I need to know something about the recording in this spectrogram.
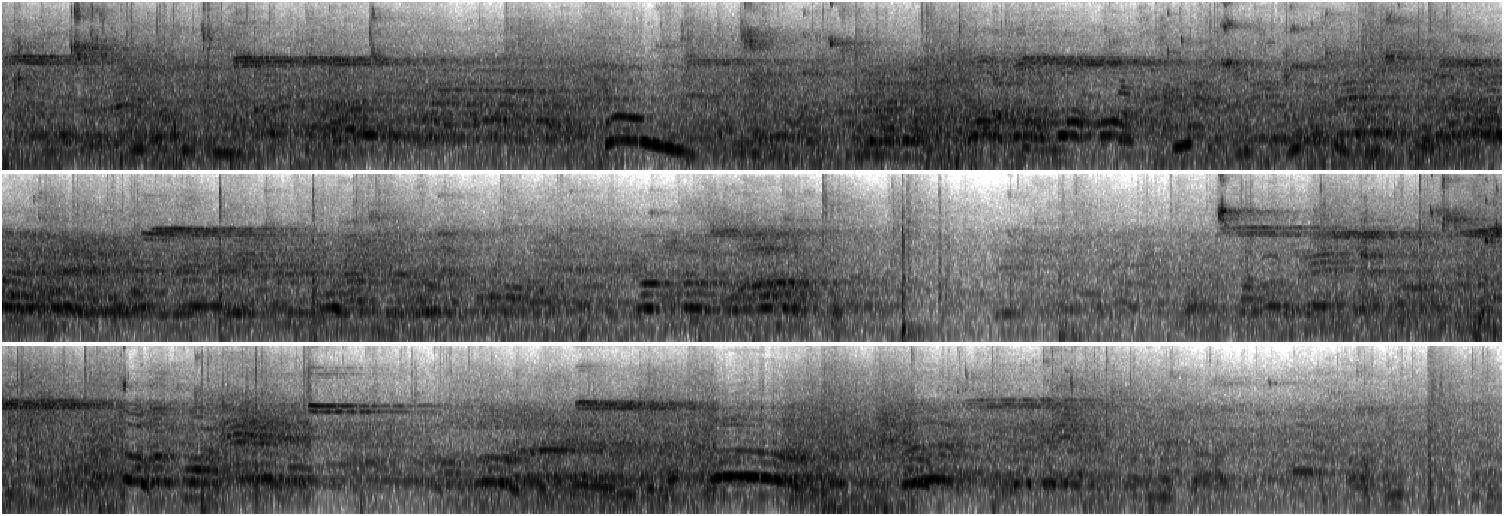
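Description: Echoing din of a large hall during indoor volleyball: many voices calling and shouting, mixed with sharp slaps of volleyballs being hit and bouncing. The noise eases briefly a little past halfway, then picks up again.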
